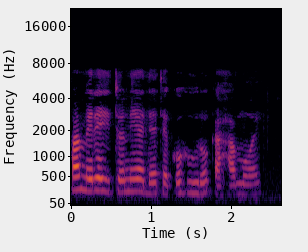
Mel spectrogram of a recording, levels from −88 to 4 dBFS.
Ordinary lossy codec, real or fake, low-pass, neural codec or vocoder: AAC, 32 kbps; real; 7.2 kHz; none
